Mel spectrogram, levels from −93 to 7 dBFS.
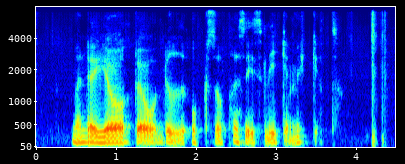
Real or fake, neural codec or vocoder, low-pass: fake; codec, 16 kHz, 2 kbps, X-Codec, HuBERT features, trained on LibriSpeech; 7.2 kHz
